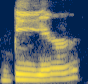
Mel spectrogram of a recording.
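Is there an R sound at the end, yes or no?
yes. The word ends with a clear R sound. This is the American pronunciation. "Let's compare American and British English"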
